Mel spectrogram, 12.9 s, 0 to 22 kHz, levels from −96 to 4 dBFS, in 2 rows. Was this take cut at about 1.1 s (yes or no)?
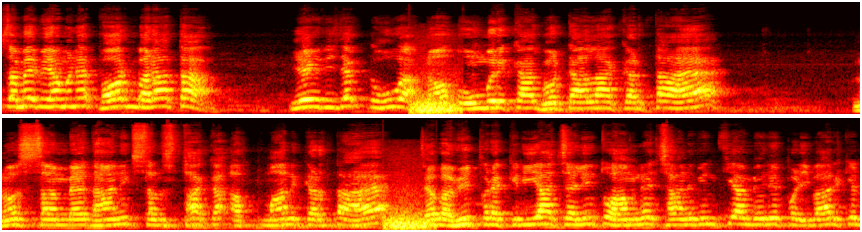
no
